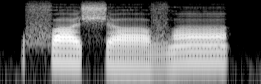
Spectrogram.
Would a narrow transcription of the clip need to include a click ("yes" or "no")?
no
